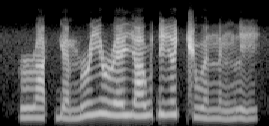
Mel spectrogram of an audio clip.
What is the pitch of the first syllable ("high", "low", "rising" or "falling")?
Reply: low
